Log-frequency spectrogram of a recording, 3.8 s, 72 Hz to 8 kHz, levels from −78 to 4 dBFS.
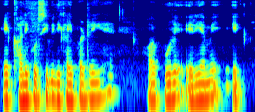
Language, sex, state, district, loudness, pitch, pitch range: Hindi, male, Jharkhand, Ranchi, -16 LUFS, 120 Hz, 115-130 Hz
